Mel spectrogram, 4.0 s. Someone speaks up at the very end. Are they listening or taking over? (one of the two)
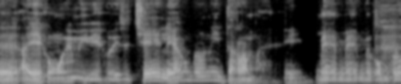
listening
